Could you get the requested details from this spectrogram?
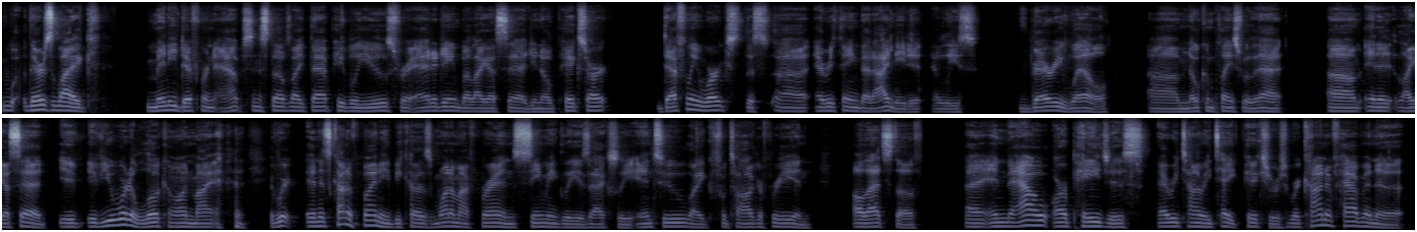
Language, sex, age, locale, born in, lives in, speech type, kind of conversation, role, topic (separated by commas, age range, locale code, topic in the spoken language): English, male, 20-24, en-US, United States, United States, conversation, unstructured, none, What simple tips help you keep your digital photos and videos organized—and enjoy revisiting memories together?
